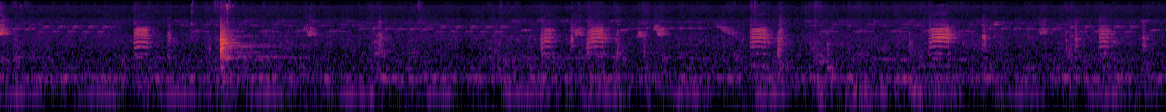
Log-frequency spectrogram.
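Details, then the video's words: Caged finches chirping while moving about, with scattered short nasal notes and small chirp clusters, one sharp click, and a steady hum underneath. "Beautiful Finch Birds Chirping Sound"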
